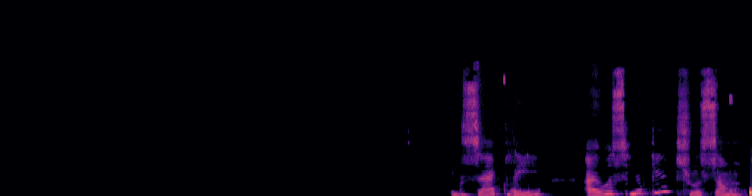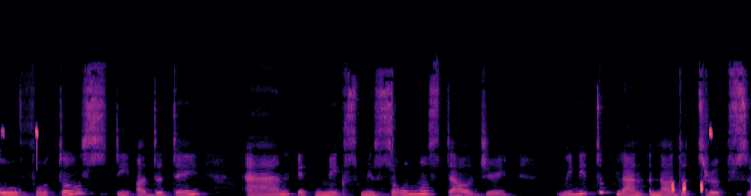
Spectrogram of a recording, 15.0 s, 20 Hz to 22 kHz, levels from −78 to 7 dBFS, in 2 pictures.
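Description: DAB burbling hits this speech at 1.73–2.09, 4.97–5.41, 6.97–7.92, 11.33–11.54 and 14.24–14.65 s. Weak reception lets bit errors corrupt sub-bands. It puts short blips of noise into single sub-bands.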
